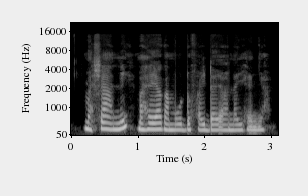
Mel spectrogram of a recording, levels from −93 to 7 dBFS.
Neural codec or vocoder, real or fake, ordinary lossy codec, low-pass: codec, 44.1 kHz, 7.8 kbps, Pupu-Codec; fake; AAC, 64 kbps; 14.4 kHz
